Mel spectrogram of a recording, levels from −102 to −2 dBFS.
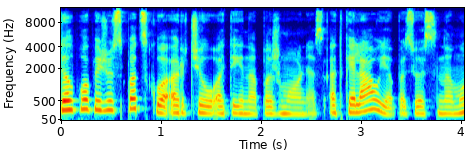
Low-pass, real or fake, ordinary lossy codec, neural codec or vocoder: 10.8 kHz; real; Opus, 32 kbps; none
